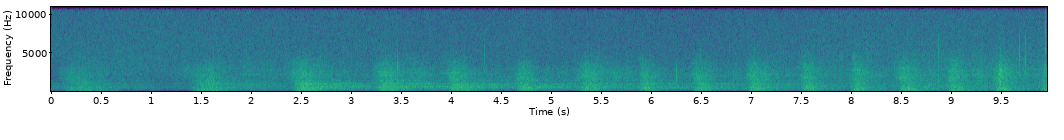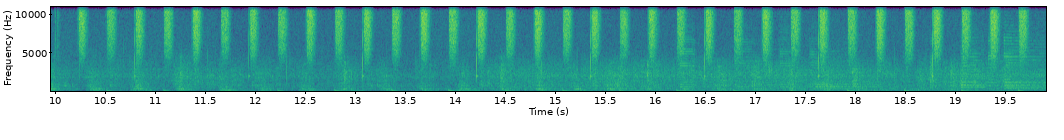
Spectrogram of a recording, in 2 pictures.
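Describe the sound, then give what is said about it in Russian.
A departing express train, its heavy rhythmic rumble and regular clacking pulses quickening and growing louder and brighter as it picks up speed, with a steady roar beneath. “abfahrender D-Zug.”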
